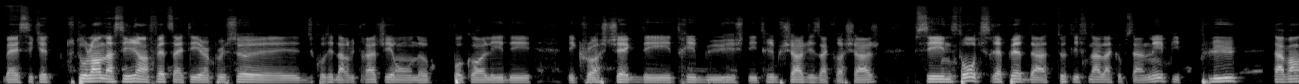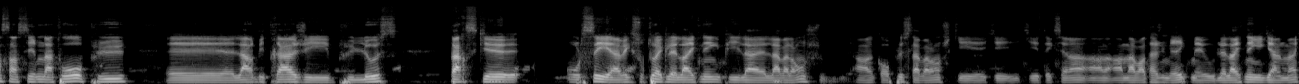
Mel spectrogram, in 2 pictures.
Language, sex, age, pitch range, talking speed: French, male, 20-39, 105-120 Hz, 210 wpm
